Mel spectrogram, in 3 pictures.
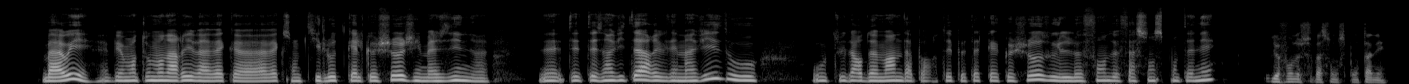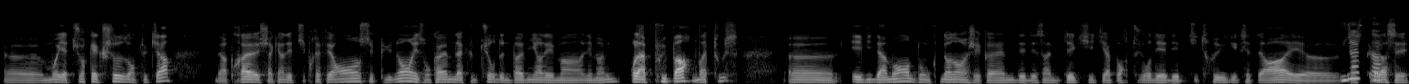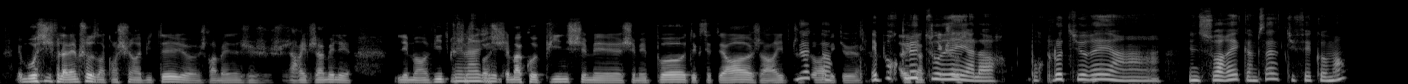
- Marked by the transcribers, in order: tapping
- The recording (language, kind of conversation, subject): French, podcast, Quelle est ta routine quand tu reçois des invités ?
